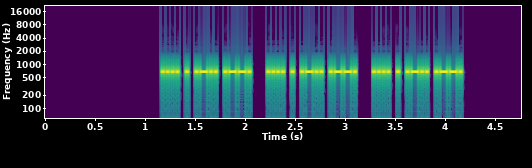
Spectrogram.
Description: Morse code, heard as a keyed tone, about 50 wpm, 700 Hz. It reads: HELP HELP HELP
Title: Top 300 Words Repeated 50wpm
